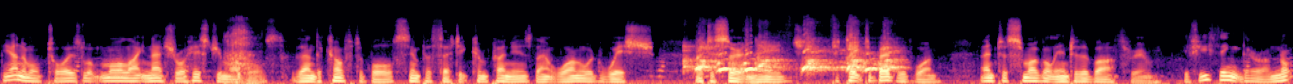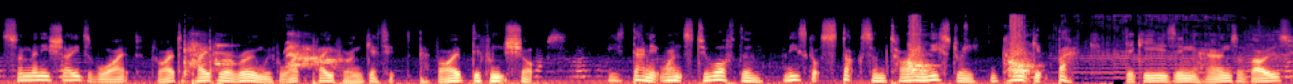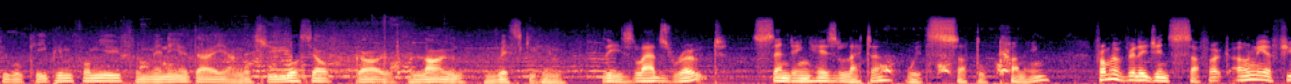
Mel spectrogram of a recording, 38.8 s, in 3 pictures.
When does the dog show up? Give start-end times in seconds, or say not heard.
2.2-2.6, 6.8-9.1, 14.8-16.4, 21.9-23.4, 27.2-29.9, 34.6-36.0.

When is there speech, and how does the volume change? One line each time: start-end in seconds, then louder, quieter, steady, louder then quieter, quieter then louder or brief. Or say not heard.
0.0-38.7 steady.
